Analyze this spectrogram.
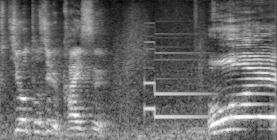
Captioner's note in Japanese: ピンポーン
